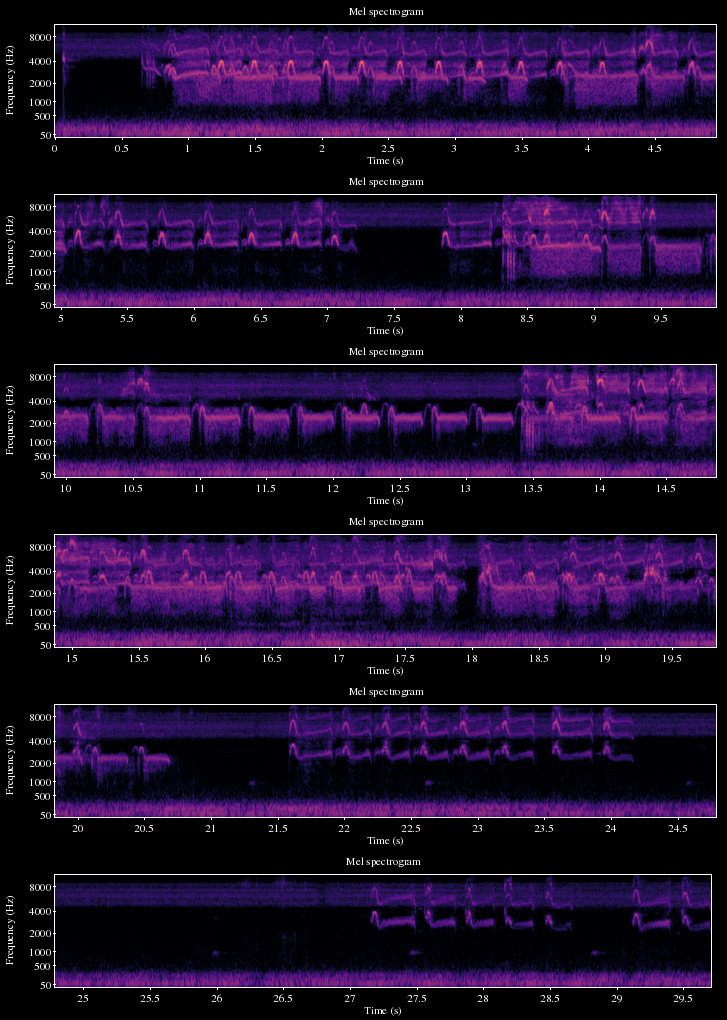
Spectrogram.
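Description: Asian green bee-eaters calling at the nest with rapid, repeated chirps in several bouts separated by short pauses, loudest and sharpest in the first few seconds. A steady high insect hiss runs underneath.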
